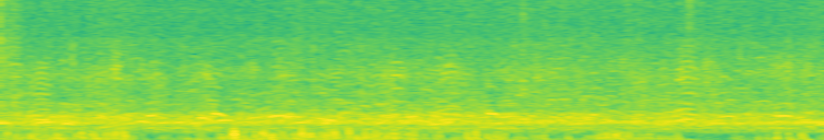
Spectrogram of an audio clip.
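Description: A flock of geese honking, many calls overlapping in a steady chorus.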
